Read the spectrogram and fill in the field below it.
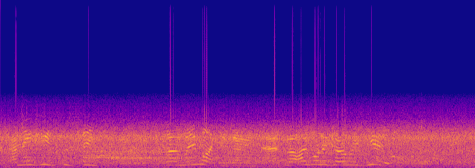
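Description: A woman speaks brightly and coaxingly to a dog close by.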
